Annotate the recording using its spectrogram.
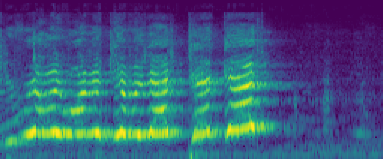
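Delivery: high, loud, slow coy flirt; flirty coy plea.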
